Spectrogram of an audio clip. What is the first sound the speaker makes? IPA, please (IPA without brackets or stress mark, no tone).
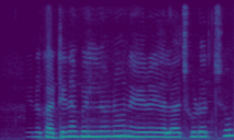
n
